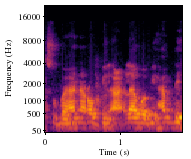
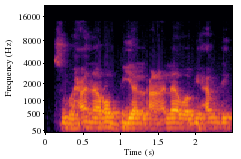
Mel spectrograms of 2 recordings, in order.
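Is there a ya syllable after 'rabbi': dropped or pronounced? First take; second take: dropped; pronounced. First: Rabbi runs straight into al, with no ya syllable. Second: An added ya syllable is heard: rabbiyal. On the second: "boleh juga. Kok ada yaknya"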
